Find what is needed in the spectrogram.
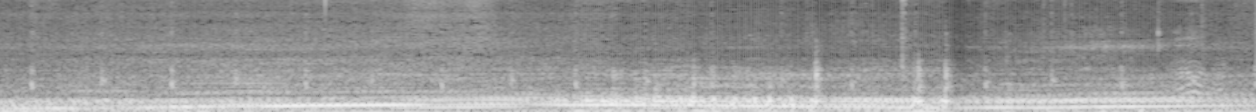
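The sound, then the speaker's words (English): A powerful Dodge Charger engine, not a Hellcat, roars, its low growl rising steadily in pitch as the car accelerates hard away from a traffic light, staying loud and continuous throughout. “I guarantee he was going to take off really fast.”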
